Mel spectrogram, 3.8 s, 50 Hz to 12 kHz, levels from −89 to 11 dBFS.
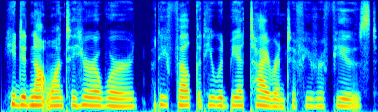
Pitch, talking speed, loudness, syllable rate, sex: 185 Hz, 315 wpm, -19 LUFS, 6.4 syllables/s, female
